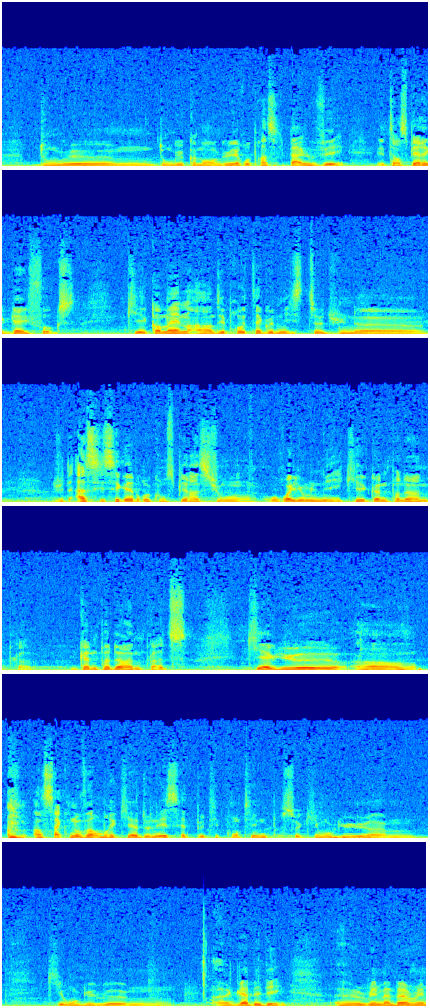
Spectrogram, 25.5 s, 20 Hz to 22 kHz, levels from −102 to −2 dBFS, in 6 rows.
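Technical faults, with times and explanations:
Throughout: mains hum, a steady 50 Hz tone from power-line coupling via a ground loop or transformer, roughly 20 dB below the audio. Fixed pitch and level distinguish it from rumble.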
